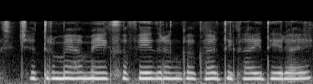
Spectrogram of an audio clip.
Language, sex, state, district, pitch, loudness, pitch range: Hindi, female, Madhya Pradesh, Bhopal, 270 Hz, -13 LUFS, 265-275 Hz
